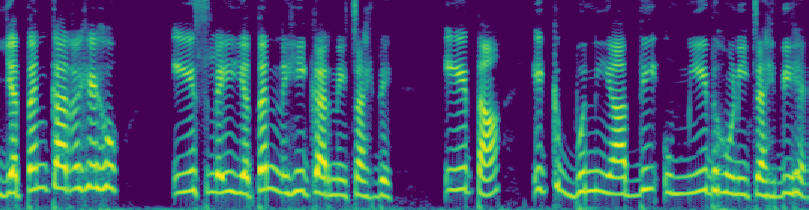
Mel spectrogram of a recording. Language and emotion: Punjabi, disgusted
